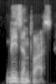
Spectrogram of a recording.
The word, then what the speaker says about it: mise en place: Mise en place.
